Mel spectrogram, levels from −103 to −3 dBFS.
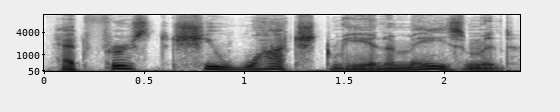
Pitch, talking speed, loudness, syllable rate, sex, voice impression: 105 Hz, 175 wpm, -15 LUFS, 4.9 syllables/s, male, masculine, middle-aged, thick, tensed, powerful, clear, cool, intellectual, calm, friendly, reassuring, wild, lively, slightly strict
